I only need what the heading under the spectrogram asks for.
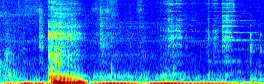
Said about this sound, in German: Schleifst du gerade dein Schwert für die Tour oder was machst du? Da? Äh, nee, ich habe gerade eine Zigarette ausgemacht und bin ähm, mit meiner Uhr an meinen ähm, Aluminium-Aschenbecher gekommen.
